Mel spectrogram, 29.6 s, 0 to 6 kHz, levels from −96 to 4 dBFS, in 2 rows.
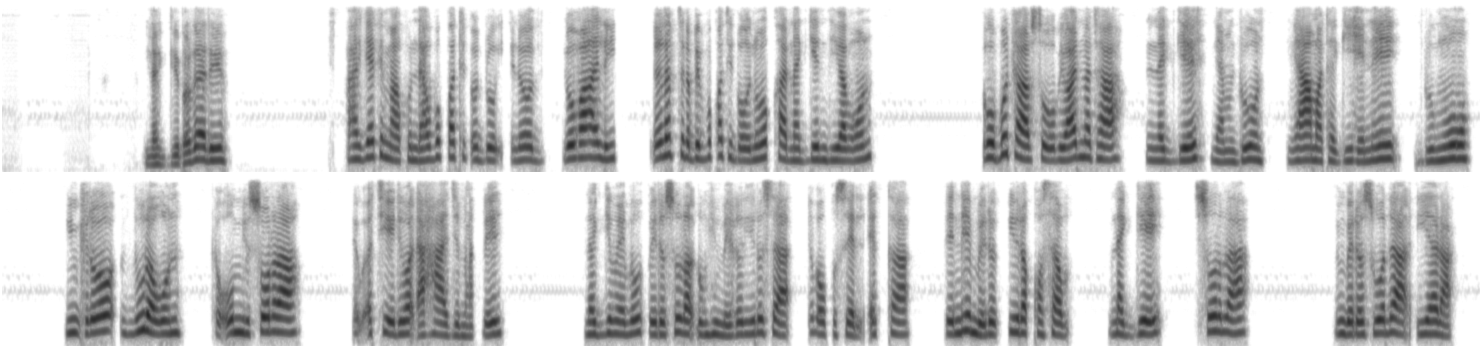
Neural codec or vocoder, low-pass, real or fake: codec, 16 kHz in and 24 kHz out, 0.6 kbps, FocalCodec, streaming, 2048 codes; 5.4 kHz; fake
